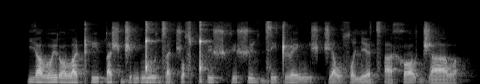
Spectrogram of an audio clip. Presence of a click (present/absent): present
